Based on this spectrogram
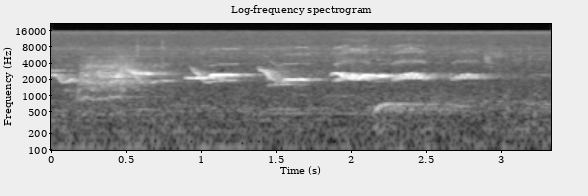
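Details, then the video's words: Pale-breasted thrush of Brazil giving a few whistled notes, including upward slurs and a longer level whistle, over soft background noise. "CANTO do SABIÁ-BARRANCO (TURDUS LEUCOMELAS) PALE-BREASTED THRUSH"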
